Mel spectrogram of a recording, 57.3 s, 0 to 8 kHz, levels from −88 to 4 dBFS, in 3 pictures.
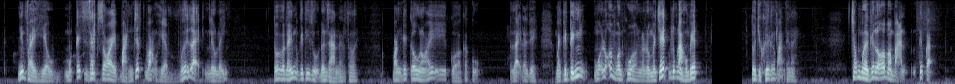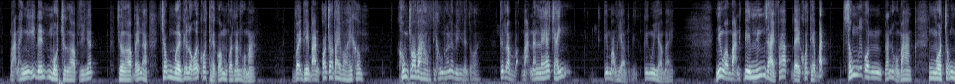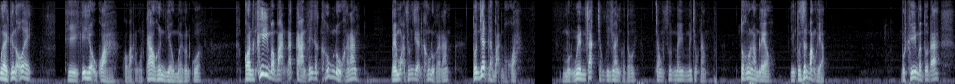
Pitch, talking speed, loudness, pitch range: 100 Hz, 225 wpm, -23 LUFS, 85-130 Hz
